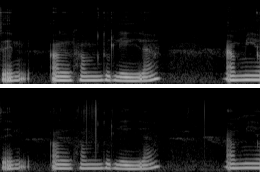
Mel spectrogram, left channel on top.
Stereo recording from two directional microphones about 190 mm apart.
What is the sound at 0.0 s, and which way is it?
A woman's voice, 25° left (ahead or behind).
